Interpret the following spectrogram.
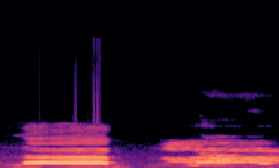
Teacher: জিহ্বার আগার কিনারা সামনের উপরে সামনের উপরে দাঁতের মারির সঙ্গে লাগাইয়া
